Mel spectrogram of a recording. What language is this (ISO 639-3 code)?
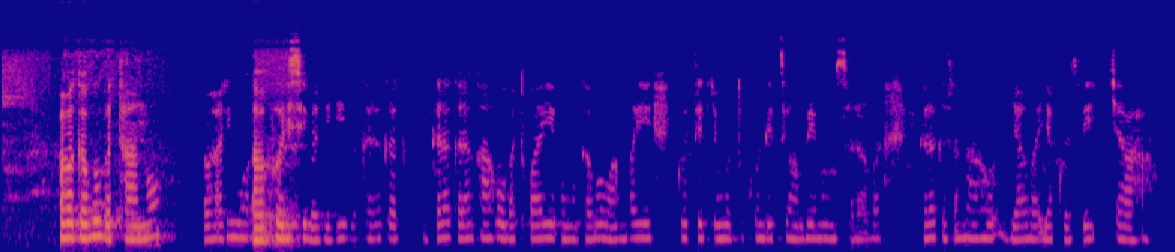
kin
